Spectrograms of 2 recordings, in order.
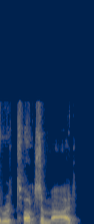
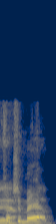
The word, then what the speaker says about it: rituximab: Okay, getting back into football shape and whatnot with the rituximab. Did I say that right? – Rituximab, yeah. Yeah, rituximab. Yeah. It's rituximab.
